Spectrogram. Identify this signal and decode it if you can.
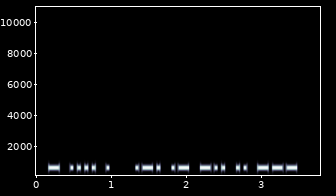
Morse code, heard as a keyed tone, about 25 wpm, 600 Hz. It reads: THE RADIO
